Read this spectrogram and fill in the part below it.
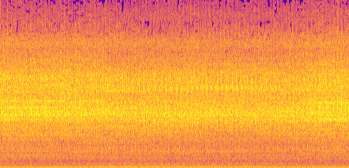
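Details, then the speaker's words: Swapped engine idling: a faint, quick, repetitive light tick rides over the low rumble and gets stronger with rpm when the throttle is blipped. Owner thinks it comes from one area of the engine; cause not yet found. "parce que dans la vidéo on entend c'est bien le bruit c'est vraiment pas vraiment un plus synthétique qui se répètent vraiment il reste autant comme ça et juste quand j'accélère le tube tik qui s'intensifie avec les tours minute"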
